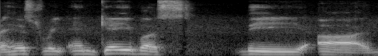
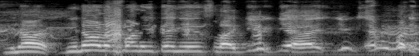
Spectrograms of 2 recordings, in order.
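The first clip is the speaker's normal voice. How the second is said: excited; 11 semitones higher, 7 dB louder than usual. Real, not acted. Animated reply, louder and higher.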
